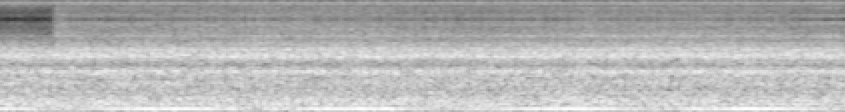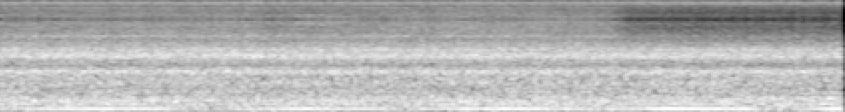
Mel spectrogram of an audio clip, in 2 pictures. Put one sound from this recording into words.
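A spray gun hisses steadily as it sprays paint.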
